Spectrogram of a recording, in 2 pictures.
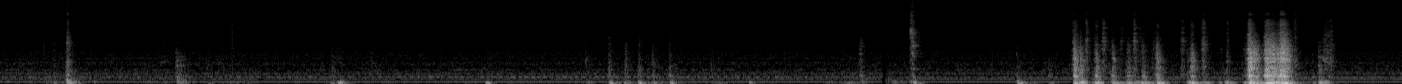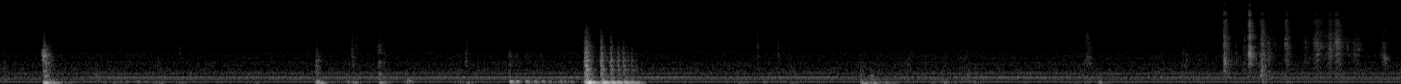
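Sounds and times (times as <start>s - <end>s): steady low hum: 0.0s - 28.0s
cabinet doors knocking and clattering: 10.8s - 13.3s.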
